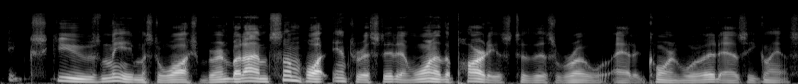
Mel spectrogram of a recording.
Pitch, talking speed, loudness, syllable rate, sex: 110 Hz, 180 wpm, -19 LUFS, 4.8 syllables/s, male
